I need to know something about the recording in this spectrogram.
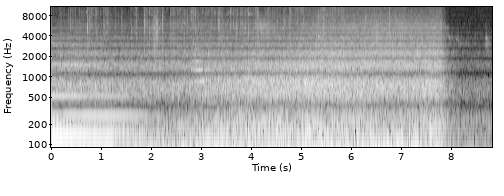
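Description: A car engine hums as a car drives up and passes close by.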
